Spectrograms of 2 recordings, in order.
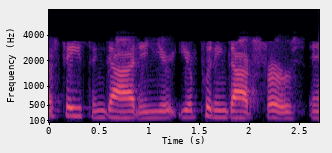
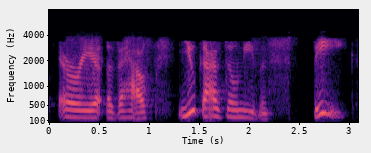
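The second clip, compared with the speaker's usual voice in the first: ordinary talk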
